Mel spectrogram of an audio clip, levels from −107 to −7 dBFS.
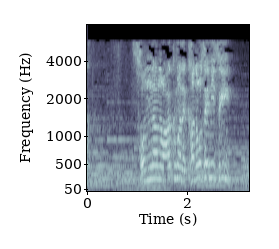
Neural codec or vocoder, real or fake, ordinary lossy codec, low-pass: none; real; MP3, 24 kbps; 7.2 kHz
